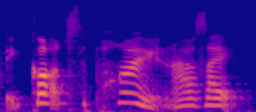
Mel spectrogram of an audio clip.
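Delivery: ordinary talk, nothing marked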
